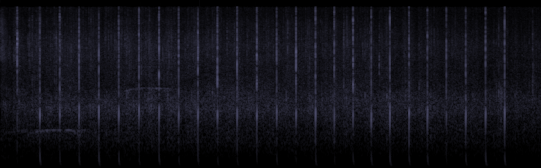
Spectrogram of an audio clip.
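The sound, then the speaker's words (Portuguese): A church audience applauds its volunteers, with sharp claps landing in a steady, even rhythm over a continuous wash of crowd clapping, holding at a moderate level throughout with no voices. “Você pode aplaudir os nossos voluntários.”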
